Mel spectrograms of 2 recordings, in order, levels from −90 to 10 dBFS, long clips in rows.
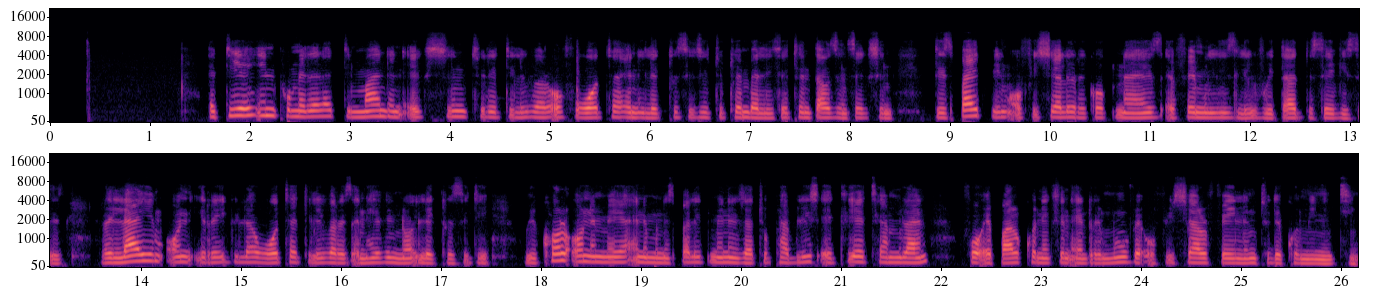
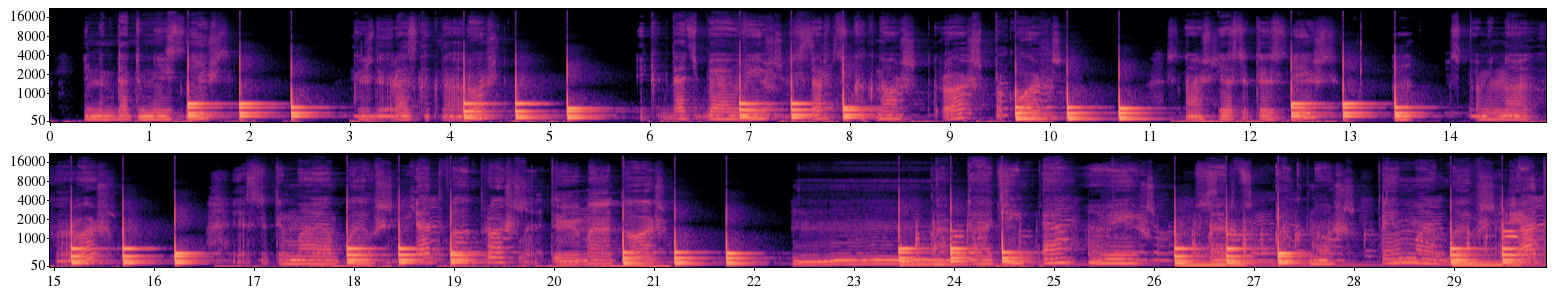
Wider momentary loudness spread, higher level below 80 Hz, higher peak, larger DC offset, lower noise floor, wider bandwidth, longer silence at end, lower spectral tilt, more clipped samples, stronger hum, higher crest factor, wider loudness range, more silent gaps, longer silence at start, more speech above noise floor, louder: second, 10 LU vs 16 LU; second, -68 dBFS vs -38 dBFS; second, -8 dBFS vs 0 dBFS; neither; first, -72 dBFS vs -39 dBFS; second, 9.2 kHz vs over 20 kHz; about the same, 0 s vs 0 s; about the same, -6.5 dB/octave vs -7 dB/octave; neither; neither; about the same, 18 dB vs 18 dB; about the same, 3 LU vs 2 LU; neither; first, 1.6 s vs 0 s; first, 46 dB vs 22 dB; second, -27 LUFS vs -17 LUFS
